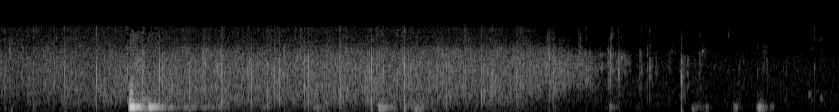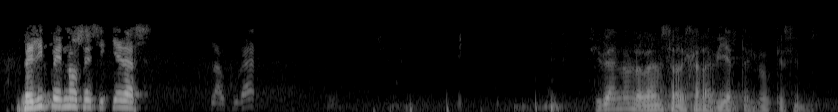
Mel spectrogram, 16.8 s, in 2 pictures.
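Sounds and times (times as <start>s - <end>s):
audience applause: 0.0s - 6.9s
speech: 8.6s - 10.0s, 14.4s - 16.6s.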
